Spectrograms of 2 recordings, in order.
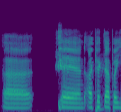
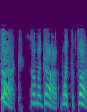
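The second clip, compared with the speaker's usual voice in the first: very high, screeched, screaming voice; 9 semitones higher, 6 dB louder than usual. Recalling screaming at zombies while the other two kept talking: imitating own screaming. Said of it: "Screaming at all these zombies".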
